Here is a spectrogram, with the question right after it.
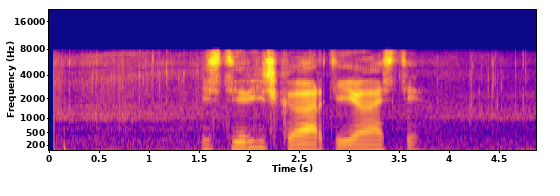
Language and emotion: Russian, neutral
